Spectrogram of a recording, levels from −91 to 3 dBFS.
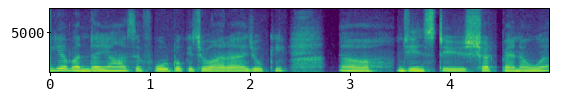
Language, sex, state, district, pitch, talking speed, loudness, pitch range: Hindi, female, Bihar, Darbhanga, 230 Hz, 170 wpm, -13 LUFS, 225-235 Hz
